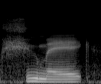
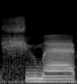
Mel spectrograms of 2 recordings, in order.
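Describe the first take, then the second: First: It starts with sh and ends in make. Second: It starts with sh and ends in mack. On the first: "or shumake" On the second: "some people may pronounce it shumac"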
